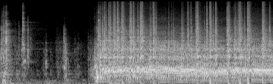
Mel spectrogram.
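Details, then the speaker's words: Two-stroke ATV engine, already warm, carburetor jetting not adjusted since October (now February), P7 needle; snappy off idle, then at about quarter throttle it rises to a steady high buzz that hangs on, a sign of running too lean. "So, it's snappy, but as soon as you put it about quarter throttle, if you hear it go lean like it's, you know, that's that's your sign of it's it's too It's too lean."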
